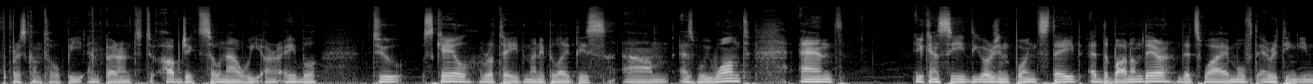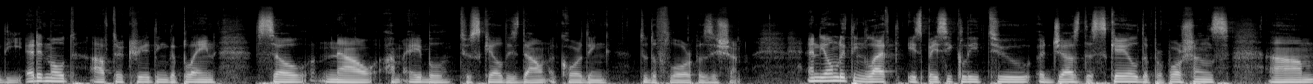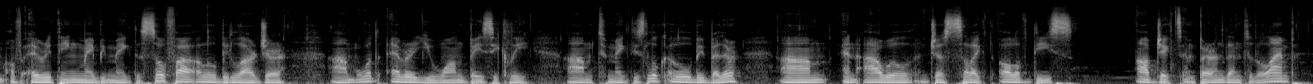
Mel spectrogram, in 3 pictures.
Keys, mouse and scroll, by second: 0.0 ctrl+p, 1.4 click, 2.0 s, 3.3 Escape, 7.9 middle click, 14.9 middle click, 16.3 middle click, 17.7 s, 19.0 Escape, 19.3 scroll down 1, 19.7 middle click, 20.0-20.4 scroll down 3, 20.4 middle click, 21.0 shift+middle click, 21.0-21.5 scroll up 1, 21.5 middle click, 22.4 scroll down 1, 22.6 middle click, 23.0 s, 24.1 click, 25.1 shift+middle click, 26.3 click, 26.7 s, 28.7 click, 29.0 middle click, 29.7 click, 30.1 g, 30.4 y, 31.0 Escape, 31.8 middle click, 34.8 click, 35.4 shift+click, 36.0 shift+click, 37.4 shift+click, 38.5 ctrl+p.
